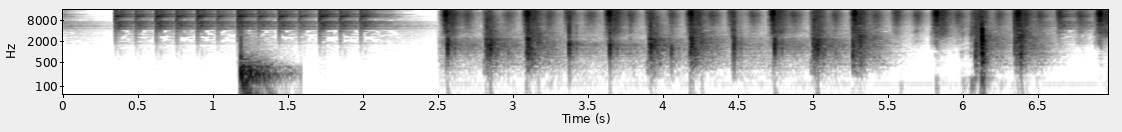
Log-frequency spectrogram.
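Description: Background music. A light, quick rhythm is cut by a loud, deep boom about a second in that falls in pitch. After a brief pause, a brisk beat of sharp percussion hits, several a second, carries on.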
